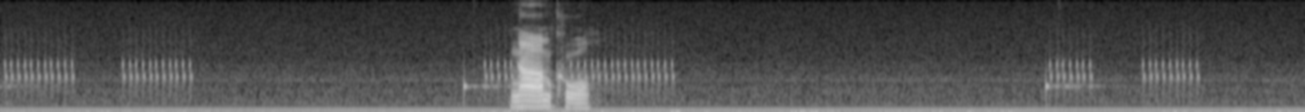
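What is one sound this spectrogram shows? Quick electronic blips chatter in short bursts as dialogue text types out.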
